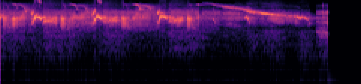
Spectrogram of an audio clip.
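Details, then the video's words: In spring, a Common Starling, among the first migrants back from warm lands, sings a busy, high jumble of clicks, squeaks and whistles, ending in a long falling whistle. "Шпак один з перших прилітає з теплих країв до нас послухайте як Шпак співає"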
